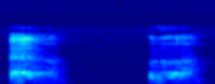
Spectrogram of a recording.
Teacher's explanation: il se prononce comme un peu un E, comme bleu en français, mais sans arrondir les lèvres.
